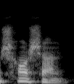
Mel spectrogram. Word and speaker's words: শ্মশান: সেটা হলো যখনই ম থাকবে সেখানে চন্দ্রবিন্দু হবে, তখনই চন্দ্রবিন্দু হবে। সে ময়ের জায়গায়, যেমন শ্মশান, স্মৃতি, স্মরণ।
